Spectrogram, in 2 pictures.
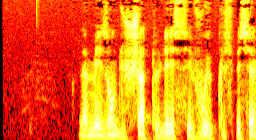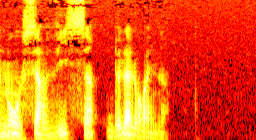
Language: French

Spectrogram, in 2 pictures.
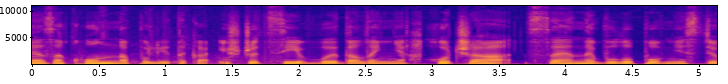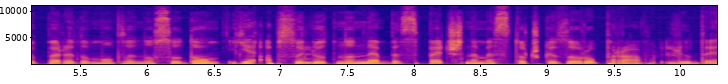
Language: Ukrainian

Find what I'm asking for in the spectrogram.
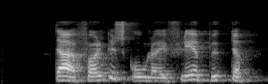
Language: Danish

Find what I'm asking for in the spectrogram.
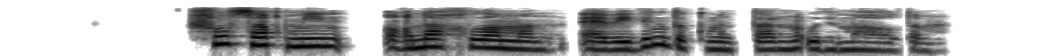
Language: Bashkir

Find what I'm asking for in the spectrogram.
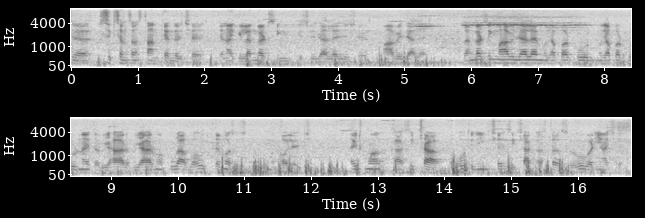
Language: Maithili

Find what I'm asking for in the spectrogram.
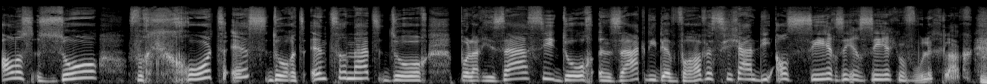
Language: Dutch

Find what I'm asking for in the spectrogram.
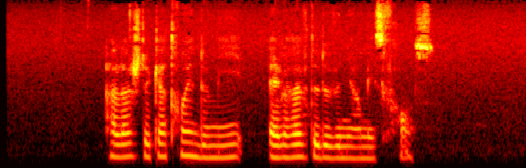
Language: French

